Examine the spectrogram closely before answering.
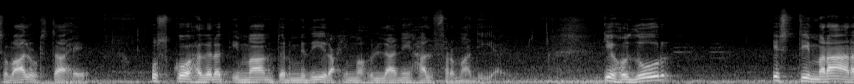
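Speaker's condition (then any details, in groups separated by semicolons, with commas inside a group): No condition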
